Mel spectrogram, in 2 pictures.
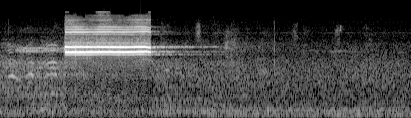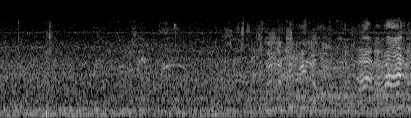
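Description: A referee's whistle sounds one long, steady, shrill blast of about a second near the start. After it comes a faint background of distant players' voices.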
